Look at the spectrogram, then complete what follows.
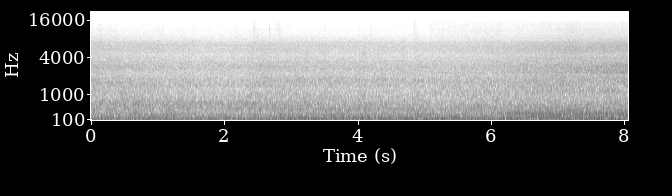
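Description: Steady low background hum, even and unbroken, with no distinct clicks or beeps.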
